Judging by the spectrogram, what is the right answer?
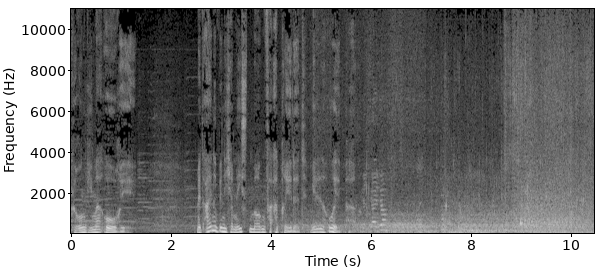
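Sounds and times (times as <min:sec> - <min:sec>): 
speech: 0:00.0 - 0:01.3, 0:02.5 - 0:07.2
water wash from a motorboat on a calm glassy gulf: 0:04.0 - 0:10.4
motorboat engine heading out fishing on the Hauraki Gulf: 0:04.1 - 0:10.4
wind noise: 0:04.6 - 0:10.4.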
